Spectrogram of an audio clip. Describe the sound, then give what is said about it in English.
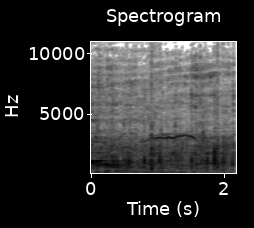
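Polite applause from an audience at the close of a farewell address: a steady patter of many hands clapping at a moderate level for the whole clip. “Affirmation of connection to audience, conclusion, polite applause and yawning.”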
